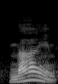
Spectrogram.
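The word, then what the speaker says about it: nine: 왜 이상하냐면 9, N-I-N까지만 소리가 나고 E는 소리가 나지 않아요.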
